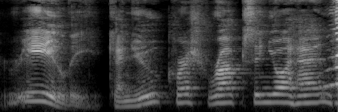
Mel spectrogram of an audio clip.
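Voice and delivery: high mocking challenge; cocky Herschel. Herschel mocks the little goblin, high cocky taunt. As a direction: tease him, raise the voice high.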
